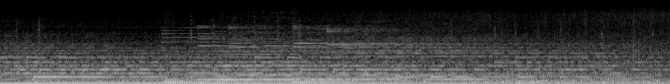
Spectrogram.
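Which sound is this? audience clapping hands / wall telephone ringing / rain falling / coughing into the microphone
rain falling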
